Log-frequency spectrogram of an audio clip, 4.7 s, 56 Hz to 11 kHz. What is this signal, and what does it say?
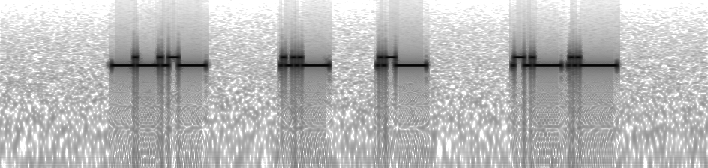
TTY/TDD text telephone tones (45.45 baud Baudot), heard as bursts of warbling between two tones, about 400 Hz shift, 1600 Hz centre. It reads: AJZNX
